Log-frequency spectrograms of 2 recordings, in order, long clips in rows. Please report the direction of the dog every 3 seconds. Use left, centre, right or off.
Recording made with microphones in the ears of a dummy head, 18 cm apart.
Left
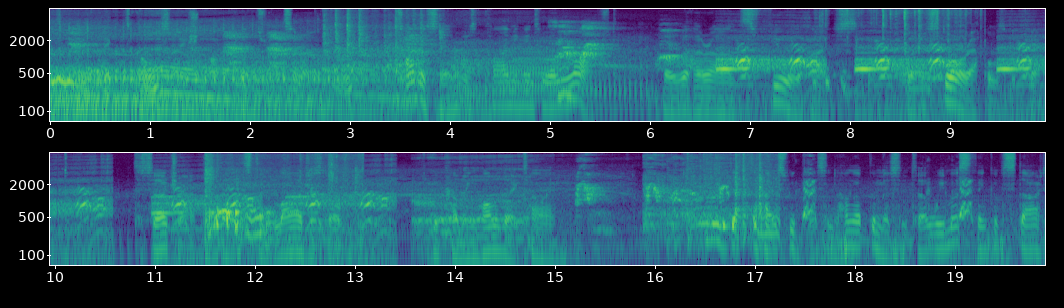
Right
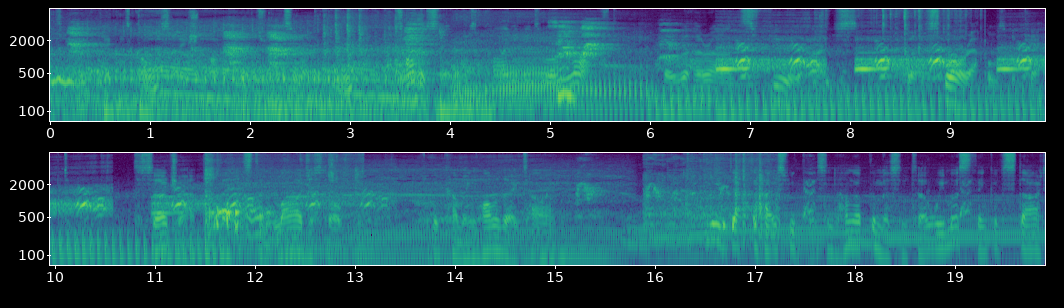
right, right, centre, left, left, left, left.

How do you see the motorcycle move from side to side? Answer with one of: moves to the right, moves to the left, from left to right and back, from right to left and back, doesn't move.
moves to the right.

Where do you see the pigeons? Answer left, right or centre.
left.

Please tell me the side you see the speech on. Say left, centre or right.
centre.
